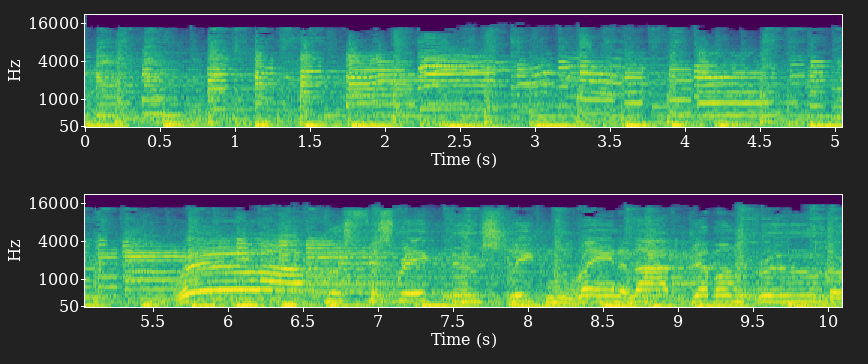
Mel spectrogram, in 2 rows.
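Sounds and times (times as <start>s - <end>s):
guitar: 0.0s - 10.0s.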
